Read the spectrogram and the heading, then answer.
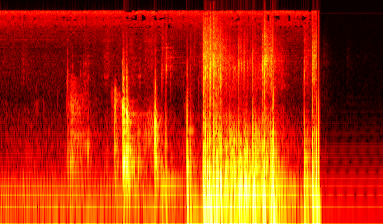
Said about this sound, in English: Throwing the phone.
